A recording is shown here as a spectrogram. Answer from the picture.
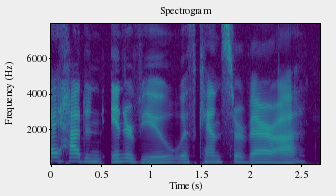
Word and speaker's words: Cervera: And I had an interview with Ken Cervera. Correct pronunciation there, right, Ken? You nailed it.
